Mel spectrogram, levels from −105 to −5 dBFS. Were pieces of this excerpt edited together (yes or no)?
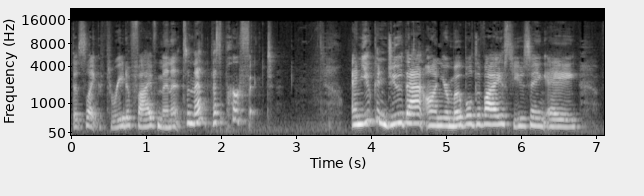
yes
